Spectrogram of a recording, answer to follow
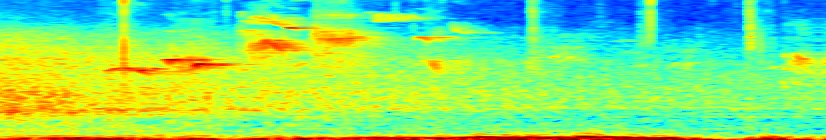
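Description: Outdoor ambience: birds chirping a few times, over a loud, uneven low rumble.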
